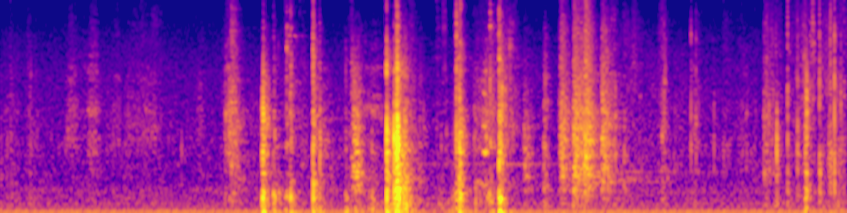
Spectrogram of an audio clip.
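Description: A metal multi-hole paper punch pressed down through paper: a run of sharp clicks and clunks in the middle of the stretch, the loudest about halfway through, with paper being handled around them.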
